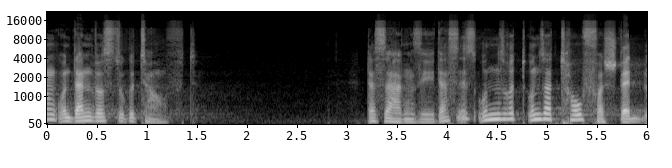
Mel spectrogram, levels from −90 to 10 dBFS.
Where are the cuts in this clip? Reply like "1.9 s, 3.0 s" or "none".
none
